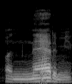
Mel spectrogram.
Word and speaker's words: anatomy: anatomy 강세가 여기 있고 이 to 부분에 강세가 붙어 있지 않습니다. 그래서 anatomy, 오케이.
